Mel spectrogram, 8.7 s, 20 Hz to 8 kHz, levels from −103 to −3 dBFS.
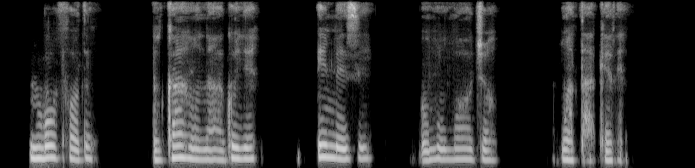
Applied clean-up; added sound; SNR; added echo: neural mask model Resemble Enhance denoiser.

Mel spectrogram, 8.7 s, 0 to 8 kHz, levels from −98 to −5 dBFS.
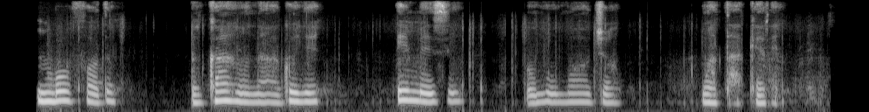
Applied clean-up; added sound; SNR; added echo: neural separator model SepFormer DNS4.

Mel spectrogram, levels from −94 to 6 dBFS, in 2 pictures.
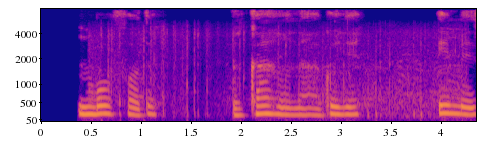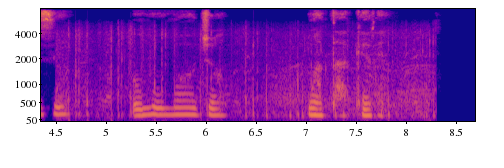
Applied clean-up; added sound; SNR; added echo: none; Livestock, farm animals, working animals; 16 dB; none.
